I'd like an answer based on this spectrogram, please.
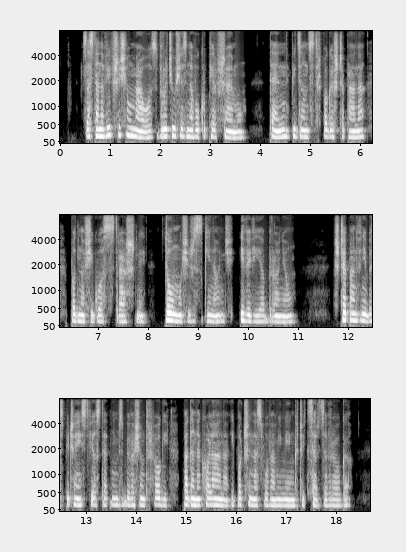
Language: Polish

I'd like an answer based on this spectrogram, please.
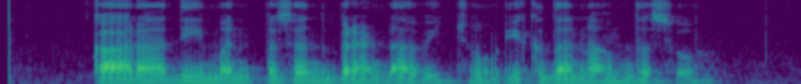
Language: Punjabi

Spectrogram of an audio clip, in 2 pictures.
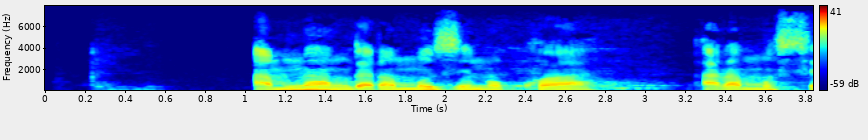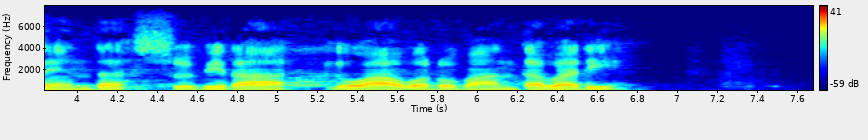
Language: Kinyarwanda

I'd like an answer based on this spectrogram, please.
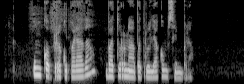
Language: Catalan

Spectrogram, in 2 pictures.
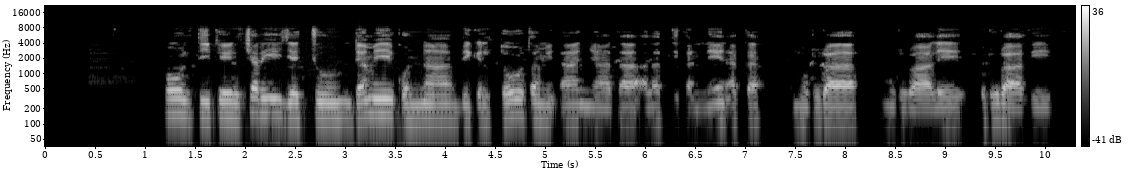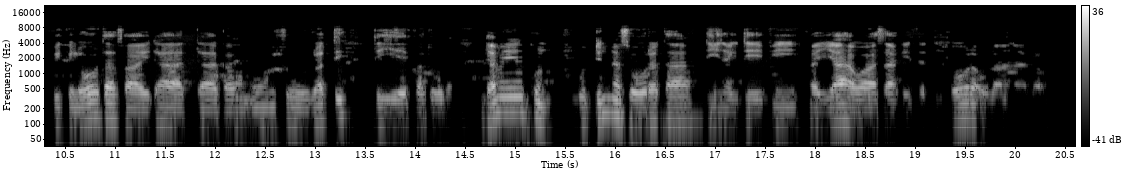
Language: Oromo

